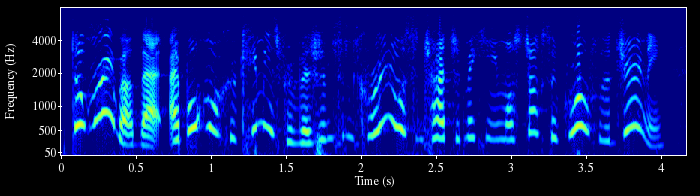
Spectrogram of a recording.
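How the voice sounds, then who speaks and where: A woman's voice: very high-pitched, huge pitch swings, very fast, no room sound, dull audio, full character voice. A woman voicing a bubbly, chatty, kindly female fairy in a visual novel game. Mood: chatty, friendly. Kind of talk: voiced playthrough of fantasy visual novel.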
